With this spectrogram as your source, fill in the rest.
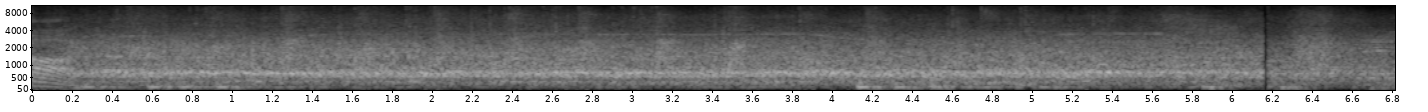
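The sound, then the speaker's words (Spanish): A large football stadium crowd at Castalia, home ground of Club Deportivo Castellón, roars and cheers steadily throughout during a match, a dense wall of voices with chanting swells, loud and continuous with no single voice standing out. “Escuchamos Castalia te pregunto, mano, pero mira Castalia cómo suena.”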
